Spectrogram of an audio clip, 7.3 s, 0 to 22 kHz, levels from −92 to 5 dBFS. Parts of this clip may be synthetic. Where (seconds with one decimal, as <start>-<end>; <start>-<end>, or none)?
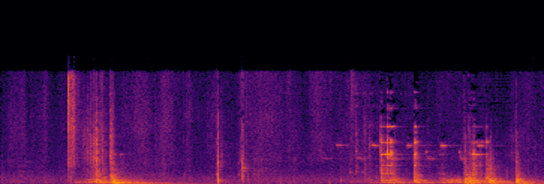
6.3-6.8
